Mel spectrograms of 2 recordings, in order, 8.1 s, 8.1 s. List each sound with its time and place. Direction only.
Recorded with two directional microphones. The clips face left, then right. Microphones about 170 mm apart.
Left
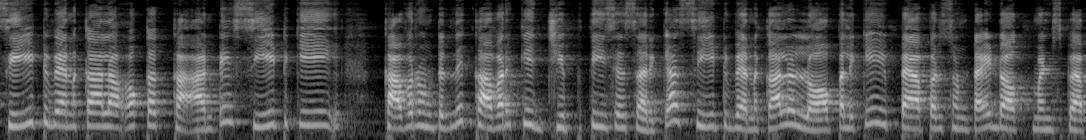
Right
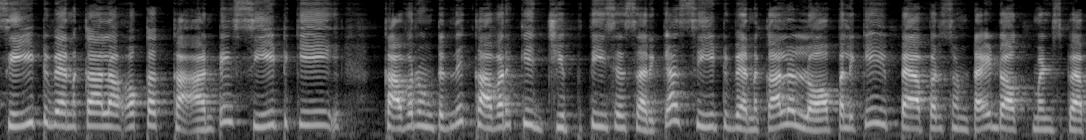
0.0 s a woman's voice: 30° right (ahead or behind)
